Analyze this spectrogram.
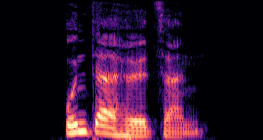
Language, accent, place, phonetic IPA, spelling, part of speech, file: German, Germany, Berlin, [ˈʊntɐˌhœlt͡sɐn], Unterhölzern, noun, De-Unterhölzern.ogg
- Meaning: dative plural of Unterholz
